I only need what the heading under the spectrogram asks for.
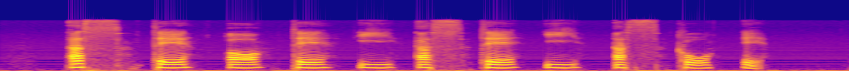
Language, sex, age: Norwegian, male, 22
